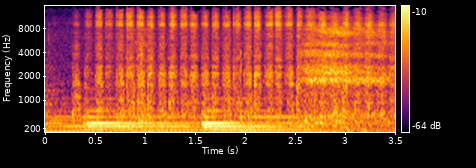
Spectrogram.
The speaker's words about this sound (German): Äh, ich weiß gar nicht, ob ihr die Filzstiftgeräusche hört.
